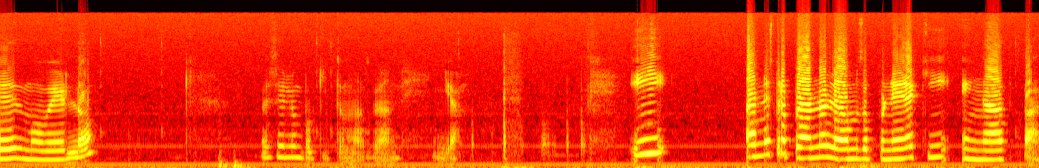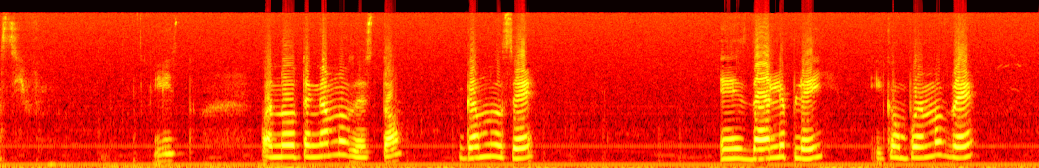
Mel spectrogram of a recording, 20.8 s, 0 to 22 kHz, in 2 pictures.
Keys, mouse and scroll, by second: 0.9 click, 2.1 s, 3.6-5.5 middle drag, 5.5-6.3 scroll up 1, 6.3-10.1 scroll up 1, 10.1 click, 11.5-13.4 middle drag, 14.4 middle click, 14.7-15.4 scroll down 1, 15.4-17.9 middle drag, 17.9 click, 20.4-20.7 middle drag.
